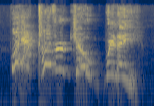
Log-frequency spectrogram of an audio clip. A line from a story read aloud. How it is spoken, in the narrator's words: They cried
